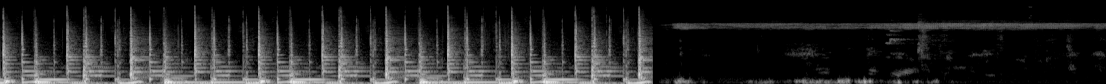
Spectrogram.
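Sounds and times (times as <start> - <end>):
high-pitched insect drone: 6.6 - 11.0.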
